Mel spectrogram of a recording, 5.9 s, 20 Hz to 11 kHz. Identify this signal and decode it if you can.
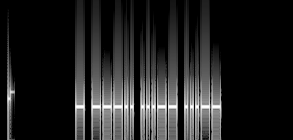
Morse code, heard as a keyed tone, about 22 wpm, 700 Hz. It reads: T833
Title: Numbers - Contest Style - 4-Digit 22wpm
